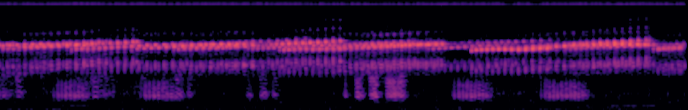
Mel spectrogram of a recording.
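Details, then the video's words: At dusk on a Sandhills pond in Nebraska in spring, frogs keep up a steady high-pitched trilling chorus while lower, rattling croaks come in short bursts roughly every second. "RELAXING SOUNDS OF FROGS"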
